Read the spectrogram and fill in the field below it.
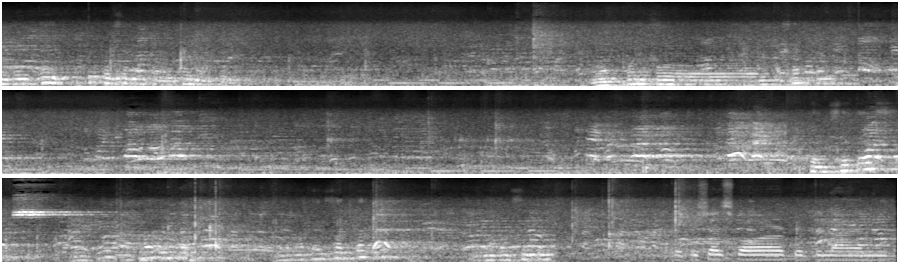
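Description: Young people shout and call out nearby.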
